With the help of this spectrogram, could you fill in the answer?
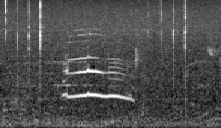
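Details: Black cat met in Kyoto, Japan, greeting with a slightly husky voice: one drawn-out meow of about one second, held level and then falling slightly at the end, over quiet background with faint clicks.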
